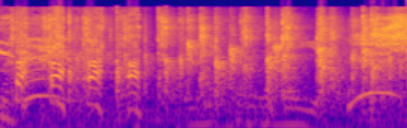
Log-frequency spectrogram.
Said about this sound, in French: bon, bah très bien, on peut applaudir notre invité.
